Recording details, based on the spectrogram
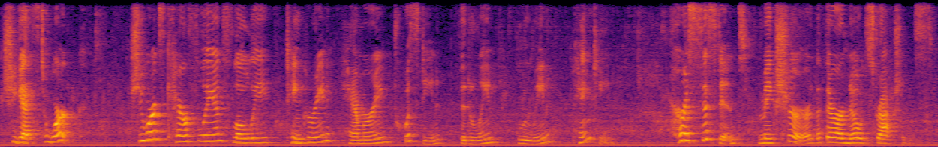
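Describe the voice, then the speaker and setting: A woman reading a picture book aloud to young children, with expressive, dramatic emphasis and drawn-out words. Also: high voice. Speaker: children's story-time reader at a library. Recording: roomy echo, faint background noise.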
